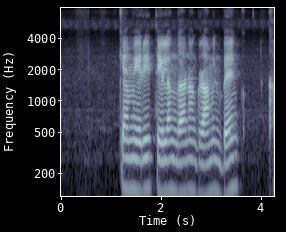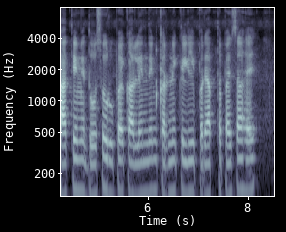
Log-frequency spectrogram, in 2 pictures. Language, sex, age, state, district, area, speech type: Hindi, male, 45-60, Madhya Pradesh, Betul, rural, read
